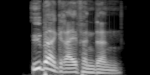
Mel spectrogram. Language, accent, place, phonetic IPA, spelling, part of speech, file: German, Germany, Berlin, [ˈyːbɐˌɡʁaɪ̯fn̩dən], übergreifenden, adjective, De-übergreifenden.ogg
- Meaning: inflection of übergreifend: 1. strong genitive masculine/neuter singular 2. weak/mixed genitive/dative all-gender singular 3. strong/weak/mixed accusative masculine singular 4. strong dative plural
